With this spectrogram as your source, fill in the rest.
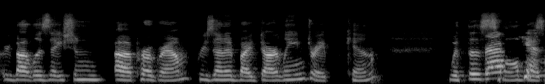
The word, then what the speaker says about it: Drapkin: This morning, we're going to learn about the Restaurant Revitalization Program presented by Darlene Drapkin with the small business. Rhymes with napkin.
